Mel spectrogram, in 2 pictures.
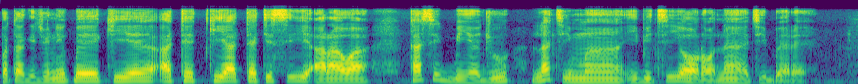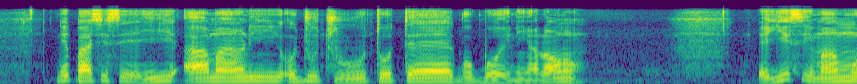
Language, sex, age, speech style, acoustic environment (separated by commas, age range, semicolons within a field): Yoruba, male, 25-34, relaxed, appliances; people talking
